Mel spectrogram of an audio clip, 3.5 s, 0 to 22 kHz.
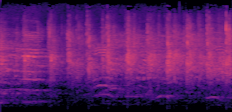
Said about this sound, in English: Now they tell me online that when people clap and shout, they only hear like 10 people. We're going to fix that, guys. We're going to get you some microphones so you can hear everybody screaming and hollering.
